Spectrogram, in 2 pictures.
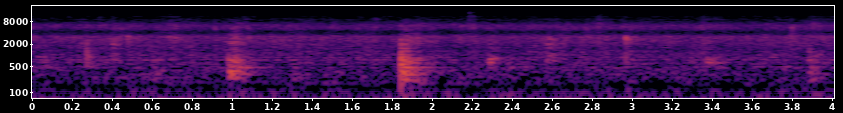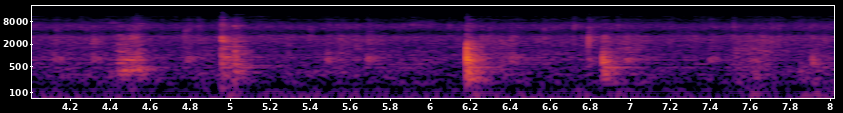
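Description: Onion and spice masala frying in oil in a nonstick kadai, a faint steady sizzle, while a steel spoon stirs it, scraping and knocking against the pan in uneven strokes about once a second, one sharper knock a little after six seconds. The ginger-garlic paste has just gone in and is being mixed into the masala.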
